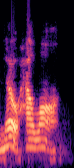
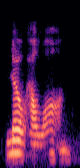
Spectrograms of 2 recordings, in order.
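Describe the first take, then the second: First: Low, louder sarcastic retort. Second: Dry sarcastic comeback, flat. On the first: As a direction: sneer the question back at the caller. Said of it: "That's just pure sarcasm". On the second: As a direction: toss it back with mock interest. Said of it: "One of them is pure sarcasm". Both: Shown as a demonstration.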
